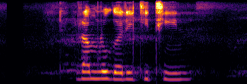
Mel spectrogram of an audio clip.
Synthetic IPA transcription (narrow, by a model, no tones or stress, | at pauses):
rʌmroɡʌɾikit̪ʰin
